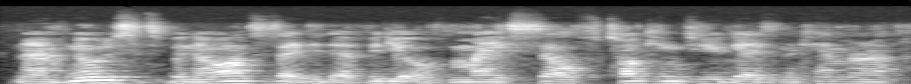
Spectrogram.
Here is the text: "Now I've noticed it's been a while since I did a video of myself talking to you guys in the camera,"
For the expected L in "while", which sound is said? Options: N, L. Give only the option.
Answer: N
